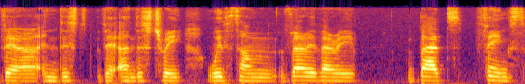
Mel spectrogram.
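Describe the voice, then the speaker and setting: In a French accent, a woman with a dark, mellow tone speaks at a fairly slow pace. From France. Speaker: English exam candidate. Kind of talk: speaking exam interview. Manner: halting, many fillers.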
